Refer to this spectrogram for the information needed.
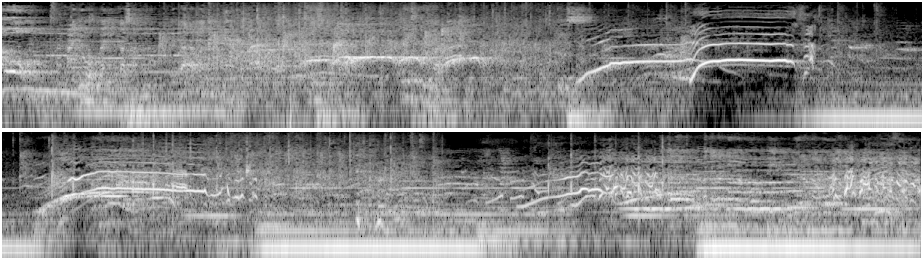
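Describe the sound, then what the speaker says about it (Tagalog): Wedding guests cheer, shout and laugh in a lively crowd, with excited voices rising in bursts and talk and whoops overlapping across the scene. "Grabe hiyawan ng mga tao dito"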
